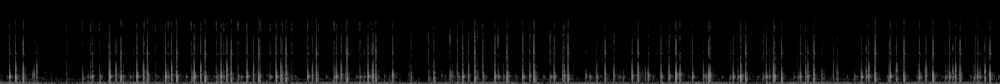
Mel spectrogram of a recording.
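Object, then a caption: Plastic squeeze tube. Fingernails rapidly tap an orange plastic cosmetic squeeze tube with a white cap, held in both hands. A dense, continuous stream of short, dry plastic clicks with a hollow body and almost no ring runs over a steady low hum.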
